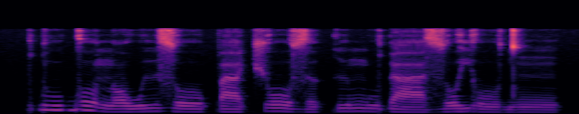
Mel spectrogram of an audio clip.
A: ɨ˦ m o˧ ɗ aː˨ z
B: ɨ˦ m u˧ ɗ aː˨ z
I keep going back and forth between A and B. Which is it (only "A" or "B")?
B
